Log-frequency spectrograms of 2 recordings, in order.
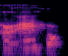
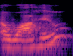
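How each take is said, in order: First: Oahu is said with a local Hawaiian pronunciation. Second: Oahu is said with a mainland American pronunciation.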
